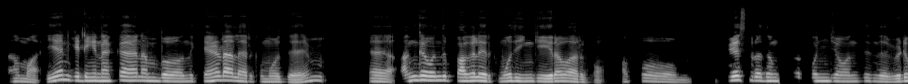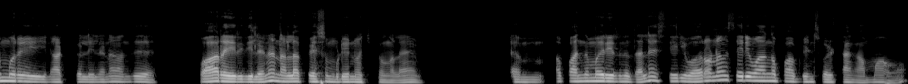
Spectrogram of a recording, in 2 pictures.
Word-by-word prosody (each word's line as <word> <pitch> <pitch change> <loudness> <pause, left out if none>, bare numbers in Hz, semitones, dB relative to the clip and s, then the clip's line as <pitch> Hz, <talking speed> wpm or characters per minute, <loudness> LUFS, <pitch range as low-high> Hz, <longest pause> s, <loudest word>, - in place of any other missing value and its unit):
ஆமா. 135 -4 -3 0.2
ஏன்னு 205 0 +2
கேட்டீங்கன்னாகா, 170 0 +3 0.2
நம்ப 165 -2 +1 0.2
வந்து 140 +1 -4
கேனடால 180 0 +4
இருக்கும்போது 130 -4 -3 0.8
அ - - +2 0.3
அங்க 190 +3 +2
வந்து 190 +1 +3
பகல் 165 +1 +5
இருக்கும்போது 155 +1 +1
இங்கே 150 -1 -2
இரவா 150 0 +3
இருக்கும். 100 -4 -9 0.2
அப்போ 150 +5 -8 0.8
பேசுறதும் 175 -4 +2
கூட 175 - -15
கொஞ்சம் 155 -2 0
வந்து 140 +2 -7
இந்த 135 -2 -1
விடுமுறை 155 0 +3 0.2
நாட்களில் 115 0 -5
இல்லன்னா, 115 +3 -6
வந்து 125 +1 -4 0.6
வார 145 +3 +5
இறுதியிலனா 125 +4 +2
நல்லா 135 0 +3
பேச 130 -1 +1
முடியுன் 120 0 -1
வச்சுக்கோங்களேன். 105 -1 -8 1.0
அம் 110 -1 -6 0.3
அப்ப 140 - -10
அந்த 150 +1 0
மாரி 155 -1 +5
இருந்ததால 130 +3 -2 0.2
சரி 150 -1 -3
வரோன்னா 180 +9 0
சரி 185 -1 +3
வாங்கப்பா 160 -4 -1
அப்டின்னு 125 -1 -7
சொல்லிட்டாங்க 110 -3 -6
அம்மாவும். 105 - -12
140 Hz, 140 wpm, -24 LUFS, 120-165 Hz, 1.0 s, பகல்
